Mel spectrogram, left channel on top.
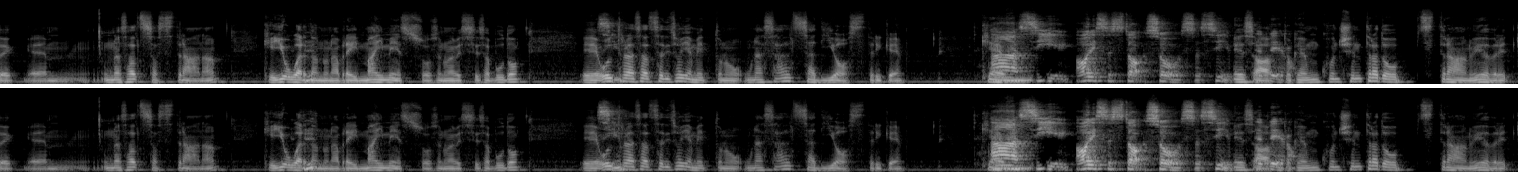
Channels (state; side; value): normal; both; correlation 0.47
